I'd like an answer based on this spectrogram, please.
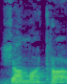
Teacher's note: with the emphasis on the ma, rather than just kind of a flat Shamatha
